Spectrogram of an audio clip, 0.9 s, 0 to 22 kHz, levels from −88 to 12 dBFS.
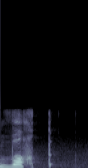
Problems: constant background noise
